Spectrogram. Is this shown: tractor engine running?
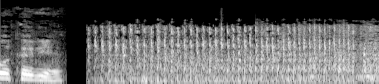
yes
